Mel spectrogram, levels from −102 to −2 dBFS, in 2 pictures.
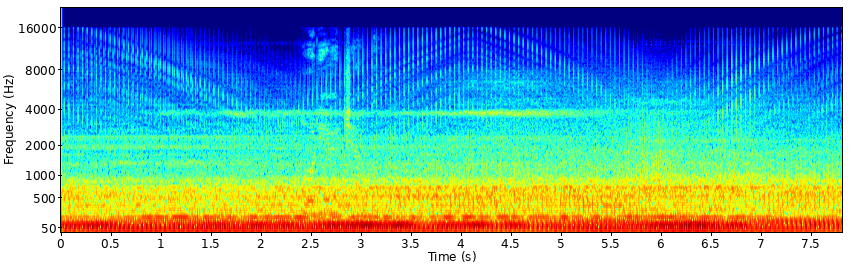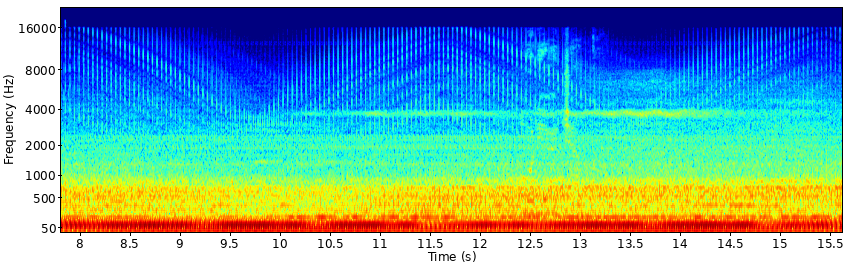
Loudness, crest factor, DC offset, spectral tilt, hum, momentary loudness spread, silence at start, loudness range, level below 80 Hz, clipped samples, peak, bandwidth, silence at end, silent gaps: -14 LUFS; 10 dB; under 0.1%; -9.5 dB/octave; none; 5 LU; 0 s; 3 LU; -16 dBFS; under 0.1%; -2 dBFS; 4.1 kHz; 0 s; none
